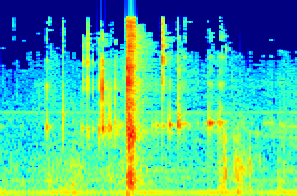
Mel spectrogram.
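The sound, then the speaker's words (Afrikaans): Quiet mouth sounds of someone taking a sip of whisky: soft wet smacks, a sharp click in the middle, then small swallowing noises over a low steady hum, with no talking. “Maar waar kan ek net 'n slukkie whisky vat asseblief?”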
